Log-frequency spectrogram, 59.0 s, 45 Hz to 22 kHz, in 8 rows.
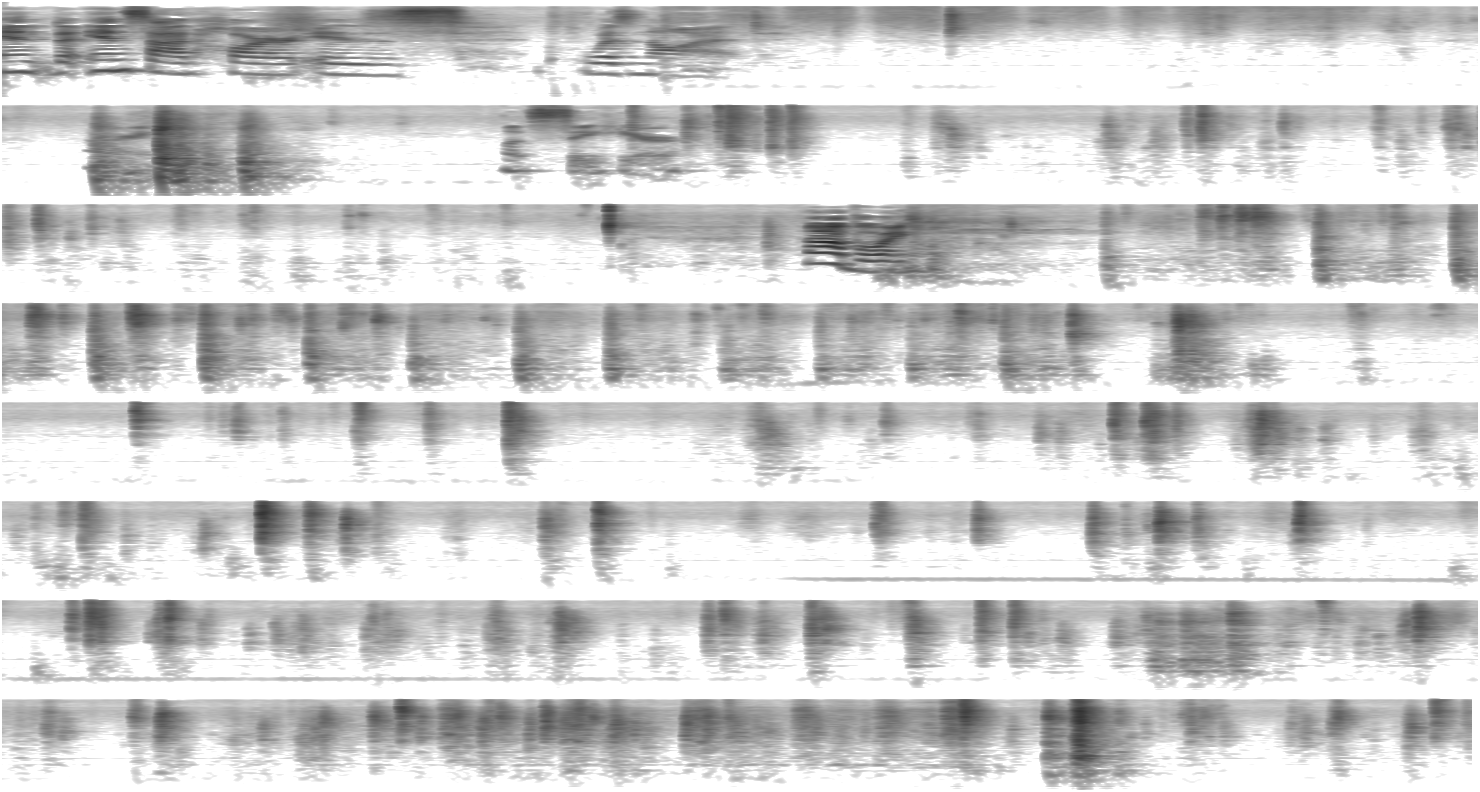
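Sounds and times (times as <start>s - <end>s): squeegee rubbing plastic: 3.6s - 7.0s
plastic sheet crackling: 50.8s - 59.0s.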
